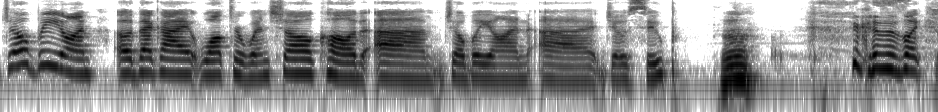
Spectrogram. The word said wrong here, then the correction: Bouillon: Is that how you say it? The Bion? The Bouillon. – Bouillon. I'm sorry. I've been saying it wrong.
